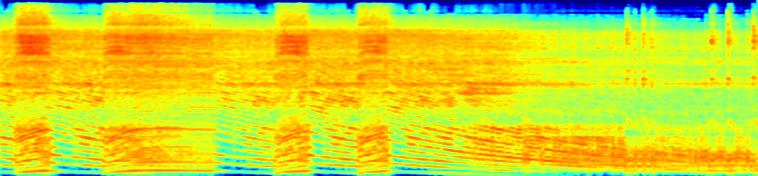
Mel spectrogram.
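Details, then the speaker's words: Chainsaw test run after earlier lean start likely from fuel puddled in crankcase after long idling; starts easily and revs cleanly in quick blips, pitch rising and falling smoothly, normal running. "that sounds good it started easily it's revving up rig"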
